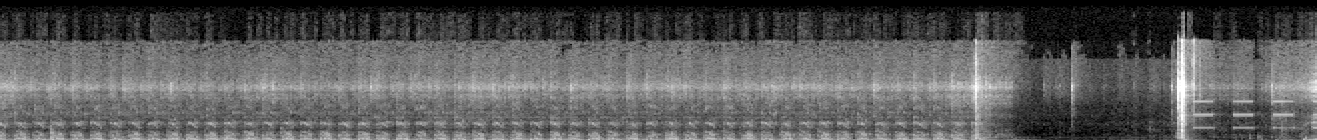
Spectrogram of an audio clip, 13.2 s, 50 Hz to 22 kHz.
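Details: Cold start attempt at -20 °C, likely the Mercedes diesel that starts hard rather than the Land Cruiser HDJ80: slow, labored cranking for about ten seconds without catching; a reluctant cold start, cause unknown.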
